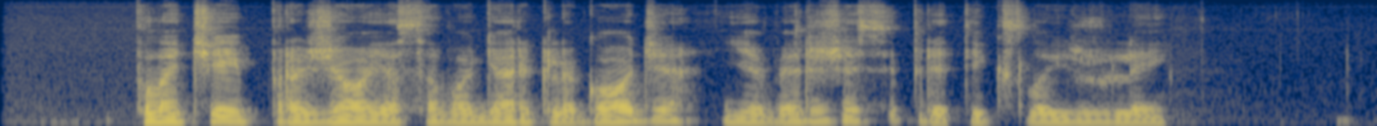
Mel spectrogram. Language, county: Lithuanian, Klaipėda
